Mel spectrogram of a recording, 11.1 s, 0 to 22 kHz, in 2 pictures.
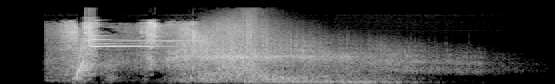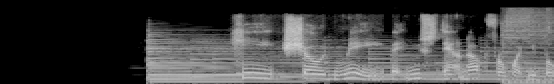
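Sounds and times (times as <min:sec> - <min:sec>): noisy boom-like rumble: 0:02.0 - 0:05.2.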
